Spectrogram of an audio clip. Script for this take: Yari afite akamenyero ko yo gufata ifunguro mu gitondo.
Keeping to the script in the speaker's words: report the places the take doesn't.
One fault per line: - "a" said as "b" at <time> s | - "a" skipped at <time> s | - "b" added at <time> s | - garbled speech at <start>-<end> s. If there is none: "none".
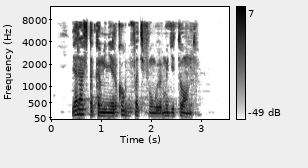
none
